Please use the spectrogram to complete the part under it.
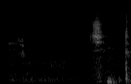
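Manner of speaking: soft, slow whispered repetition.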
